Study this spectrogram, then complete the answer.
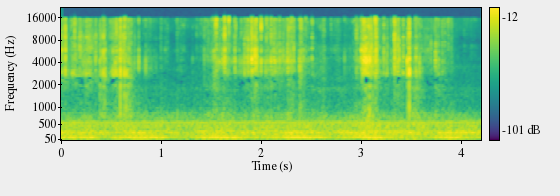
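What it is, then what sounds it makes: Glitter-coated styrofoam balls being crushed. A handful of small gold glitter styrofoam balls is squeezed and crushed in one hand with the fingers, giving a dense stream of quiet, bright crunching and crinkling. Short, sharp crackles with no ring rise and fall in clusters over a steady low hum.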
